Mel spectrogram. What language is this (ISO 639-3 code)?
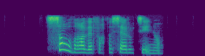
kab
